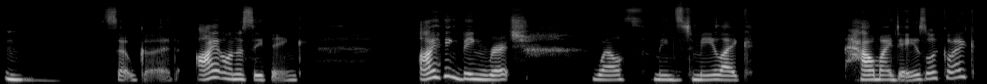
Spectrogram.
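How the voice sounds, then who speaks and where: A woman's voice: fairly high pitch, slow pace, long pauses, sharp tone, no echo, clean studio sound. A woman business coach talking in a casual podcast conversation, chatty and full of "like" fillers. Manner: chatty, heavy use of "like" fillers.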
